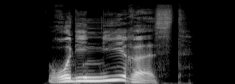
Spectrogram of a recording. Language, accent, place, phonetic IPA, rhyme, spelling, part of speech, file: German, Germany, Berlin, [ʁodiˈniːʁəst], -iːʁəst, rhodinierest, verb, De-rhodinierest.ogg
- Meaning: second-person singular subjunctive I of rhodinieren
